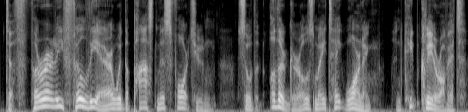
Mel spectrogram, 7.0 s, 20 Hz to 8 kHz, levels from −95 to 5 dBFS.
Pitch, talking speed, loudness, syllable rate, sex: 120 Hz, 180 wpm, -18 LUFS, 4.7 syllables/s, male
